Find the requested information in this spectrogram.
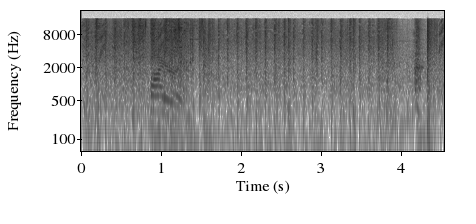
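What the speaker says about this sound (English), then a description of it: "Shots coming!" Rapid gunfire in Apex Legends, dense bursts of automatic shots rattling almost continuously with a few louder cracks, alongside brief game voice sounds.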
